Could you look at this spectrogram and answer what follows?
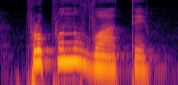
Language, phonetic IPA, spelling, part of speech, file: Ukrainian, [prɔpɔnʊˈʋate], пропонувати, verb, Uk-пропонувати.ogg
- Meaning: 1. to offer 2. to propose, to put forward 3. to suggest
